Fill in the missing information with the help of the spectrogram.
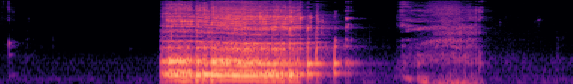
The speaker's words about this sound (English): God, dude, I got a big fucking high life clog in here, dude. This is a low life. This is not a good burping.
